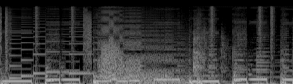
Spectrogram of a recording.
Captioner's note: fwoosh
